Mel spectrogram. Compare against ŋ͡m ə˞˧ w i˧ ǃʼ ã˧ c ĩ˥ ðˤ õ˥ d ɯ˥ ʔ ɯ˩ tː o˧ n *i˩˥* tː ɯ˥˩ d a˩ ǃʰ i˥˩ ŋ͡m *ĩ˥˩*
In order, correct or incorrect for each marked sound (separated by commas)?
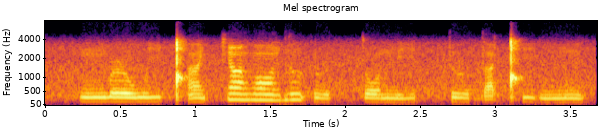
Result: correct, correct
